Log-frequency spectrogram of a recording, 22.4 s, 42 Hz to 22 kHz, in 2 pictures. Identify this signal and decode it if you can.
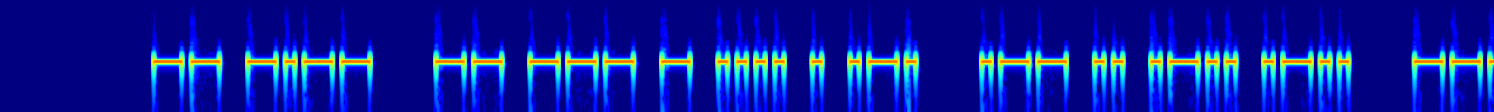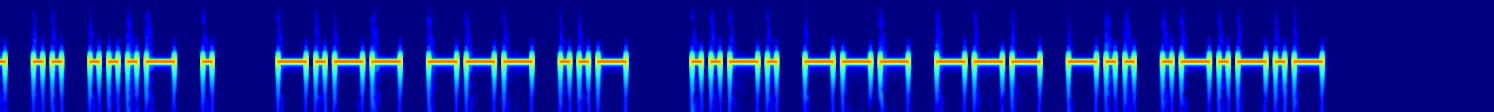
Morse code, heard as a keyed tone, about 17 wpm, 700 Hz. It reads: MY MOTHER WILL GIVE YOU FOOD.
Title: Sentences from Top 1000 Words - Review Part 1 - 17wpm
